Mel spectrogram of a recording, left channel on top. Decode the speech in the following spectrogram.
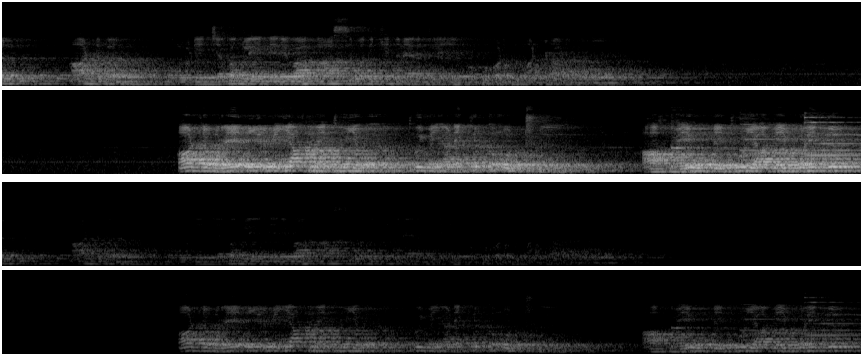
ஆண்டவர் உங்களுடைய ஜெபங்களை நிறைவாக ஆசீர்வதிக்க இந்த நேரத்திலே ஒப்புக் கொடுத்து மன்றாடுவோம். ஆண்டவரே, நீர் மெய்யாகவே தூயவர், தூய்மை அனைத்திற்கும் ஊற்று. ஆகவே உம்முடைய தூய ஆவியை பொழிந்து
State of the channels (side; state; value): right; quieter; 16.8 dB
